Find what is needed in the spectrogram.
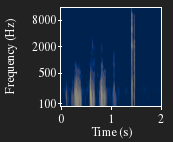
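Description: Three soft, low thumps close together in the first second, then a sharp computer-mouse click about one and a half seconds in.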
